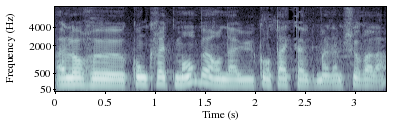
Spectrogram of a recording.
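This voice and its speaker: A man's dark, mellow voice, fairly high in pitch, with ordinary pitch variation and a dry, close sound free of echo. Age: 60s. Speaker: adult apprentice graduate. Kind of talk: interview testimony.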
